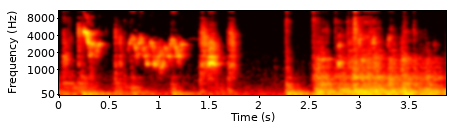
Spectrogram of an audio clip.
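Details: Pet budgerigar chirping indoors, recorded 13 November 2022: a few short warbled and whistled notes in the first second and a half, a brief pause, then a low rumbling household noise.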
